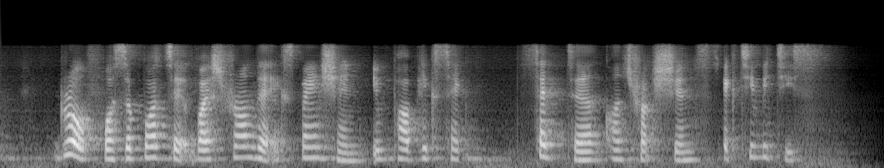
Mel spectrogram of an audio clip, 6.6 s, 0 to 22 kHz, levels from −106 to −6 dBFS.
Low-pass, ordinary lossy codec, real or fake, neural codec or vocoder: 7.2 kHz; none; fake; codec, 16 kHz, about 1 kbps, DyCAST, with the encoder's durations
